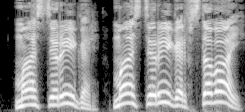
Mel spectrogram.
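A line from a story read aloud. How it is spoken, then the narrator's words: Yelling right by ear. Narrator (Russian): вопили у меня над ухом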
